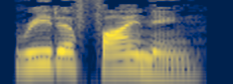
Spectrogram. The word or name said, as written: redefining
